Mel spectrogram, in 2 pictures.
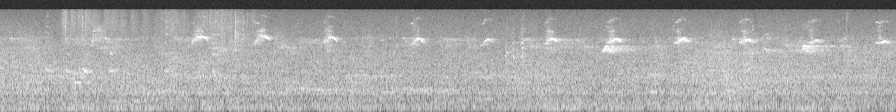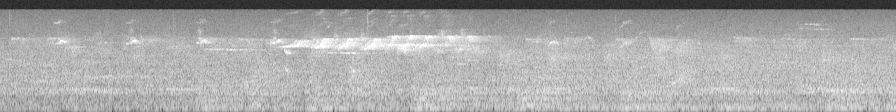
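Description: Small birds chirping: thin high chirps repeated about twice a second through the first half, then a short burst of denser twittering. A steady low rumble of background noise runs underneath.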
